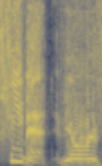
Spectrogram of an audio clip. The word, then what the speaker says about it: Femen: femen f m en I'm sure it's pronounced differently in French but it's feeman have you ever heard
